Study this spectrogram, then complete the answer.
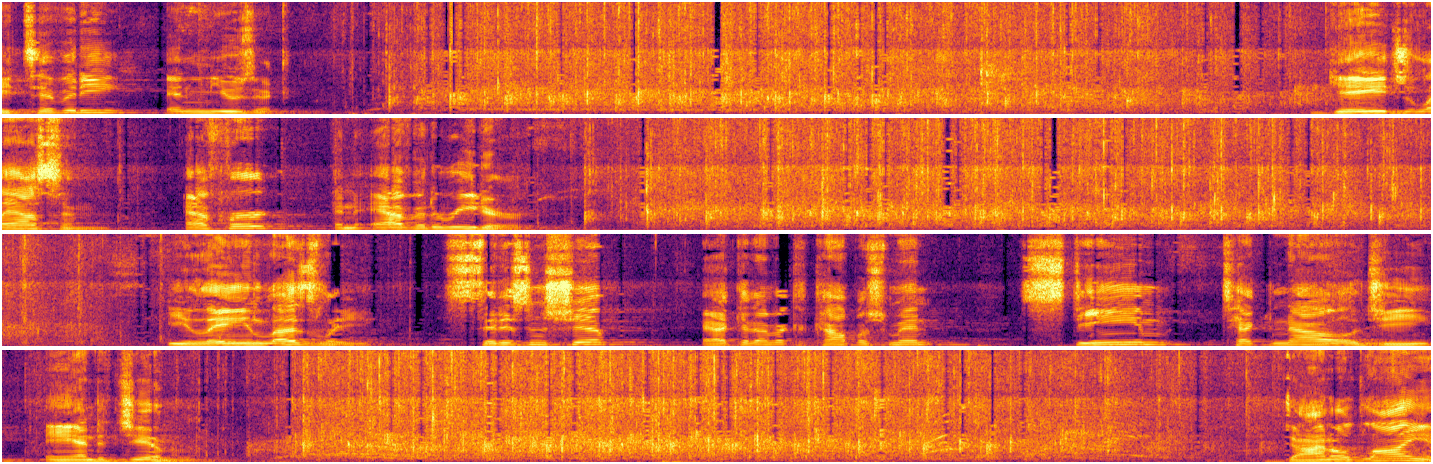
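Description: A man reads out names calmly through a microphone in a large echoing hall.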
